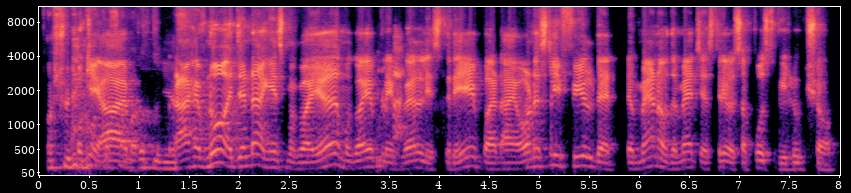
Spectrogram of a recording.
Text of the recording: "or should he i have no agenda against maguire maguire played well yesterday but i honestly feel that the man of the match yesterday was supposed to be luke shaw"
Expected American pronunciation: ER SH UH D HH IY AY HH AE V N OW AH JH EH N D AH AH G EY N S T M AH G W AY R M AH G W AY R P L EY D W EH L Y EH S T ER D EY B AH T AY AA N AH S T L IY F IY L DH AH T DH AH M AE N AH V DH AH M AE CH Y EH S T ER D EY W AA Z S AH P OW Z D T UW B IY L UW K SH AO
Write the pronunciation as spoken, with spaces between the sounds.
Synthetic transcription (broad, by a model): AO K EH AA AY HH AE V N OW AH JH EH N D AH AH G EY N S T M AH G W AY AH M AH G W AY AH P L EY D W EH L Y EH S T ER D EY B AH T AY AA N AH S T L IY F IY L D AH T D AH M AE N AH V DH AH M AE CH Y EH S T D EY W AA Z S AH P OW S T UW B IY L UW K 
